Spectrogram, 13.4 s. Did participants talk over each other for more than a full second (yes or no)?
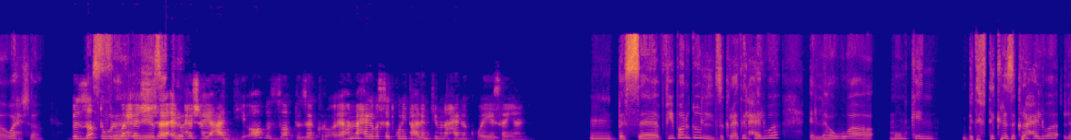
yes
